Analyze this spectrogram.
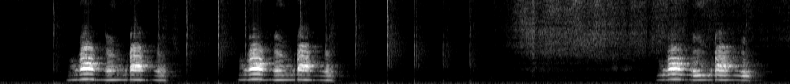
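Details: Talking pet parrot producing three short, nasal, speech-like phrases, each split into quick syllables, spaced about a second and then three seconds apart, over a steady low background hum.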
